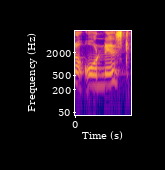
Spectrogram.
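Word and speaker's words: honest: वो है यहाँ पे ऐसे वर्ड्स जिसमें एच साइलेंट होता है, जैसे an hour, an ऑनेस्ट person, N honourable man.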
